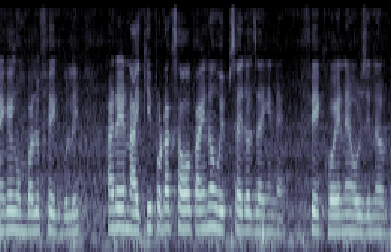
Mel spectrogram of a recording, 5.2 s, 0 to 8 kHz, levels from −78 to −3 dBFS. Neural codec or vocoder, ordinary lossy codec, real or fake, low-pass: none; none; real; 7.2 kHz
